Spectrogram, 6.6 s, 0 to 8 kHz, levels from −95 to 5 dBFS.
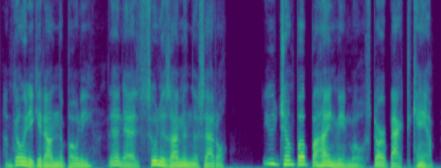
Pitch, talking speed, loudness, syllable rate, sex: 135 Hz, 235 wpm, -17 LUFS, 5.0 syllables/s, male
